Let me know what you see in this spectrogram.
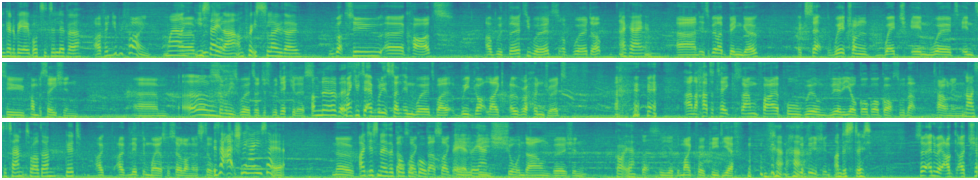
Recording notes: At Shrewsbury Food Festival 2023. Are on site for another spectacular event with mics in-hand, ready to document this fine occasion. Who was helping out at the Chefs Locker tent by cooking some tasty bites that were enjoyed on-mic.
